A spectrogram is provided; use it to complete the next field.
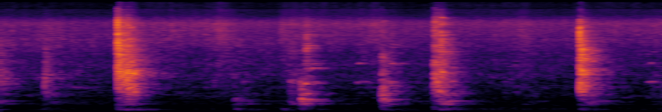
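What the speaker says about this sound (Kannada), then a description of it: "ಸೊ ಇವಾಗ ಇದನ್ನೆಲ್ಲ ಚೆನ್ನಾಗಿ ಮಿಕ್ಸ್ ಮಾಡ್ತೀನಿ." Chili powder and garam masala mixture stirred in a pan: a spoon scrapes and knocks against the pan about six times at an uneven pace, close and distinct over a faint background hiss, with no speech.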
